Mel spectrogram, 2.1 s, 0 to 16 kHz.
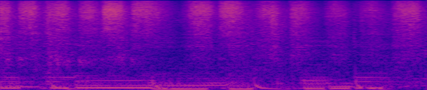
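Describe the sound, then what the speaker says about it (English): Hand sanding on the wooden body of a Harley Benton CST-24 guitar kit: steady, close rasping strokes in a quick back-and-forth rhythm over a low droning background. "I just sand it too well."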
